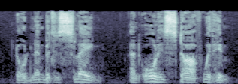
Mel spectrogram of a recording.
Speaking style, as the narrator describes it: the captain told him hoarsely

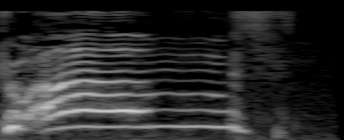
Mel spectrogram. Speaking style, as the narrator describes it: he screamed as he ran

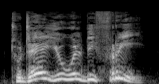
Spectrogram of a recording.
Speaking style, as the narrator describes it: Raleigh shouted

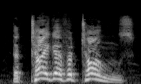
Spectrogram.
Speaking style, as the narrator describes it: yelled a voice

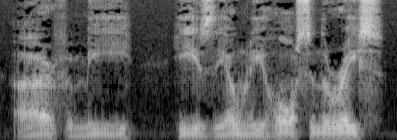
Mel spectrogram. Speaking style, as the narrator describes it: Big Daniel growled

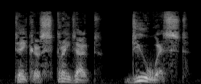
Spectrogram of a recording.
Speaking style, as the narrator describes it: Cumbrae snapped

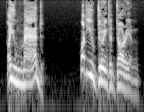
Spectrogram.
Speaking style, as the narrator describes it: he asked, his voice shaking with rage

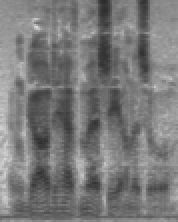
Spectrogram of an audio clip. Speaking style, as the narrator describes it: he said quietly, and then again under his breath

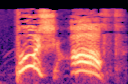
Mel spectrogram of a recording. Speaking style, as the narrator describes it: she shouted

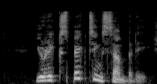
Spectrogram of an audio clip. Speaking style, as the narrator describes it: said

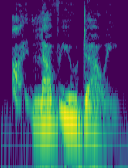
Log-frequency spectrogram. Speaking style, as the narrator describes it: she gasped

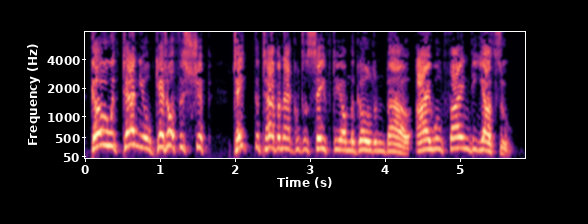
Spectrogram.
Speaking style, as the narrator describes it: The flames were leaping up between them, and Hal yelled through them

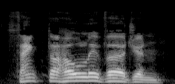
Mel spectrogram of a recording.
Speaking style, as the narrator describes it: Da Silva grumbled

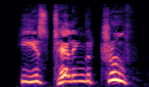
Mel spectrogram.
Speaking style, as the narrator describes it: she cried aloud

